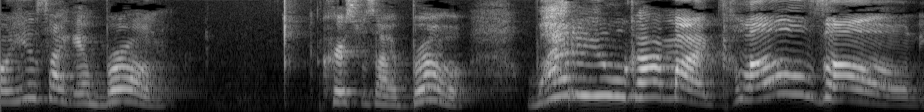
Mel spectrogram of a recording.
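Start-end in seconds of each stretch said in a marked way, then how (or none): 2.0-4.6 high, slow, stretched-out question; hammed-up disbelief; mock incredulous outcry. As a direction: imitate someone loudly baffled, dragging out the words. Chris/G confrontation acted out.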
